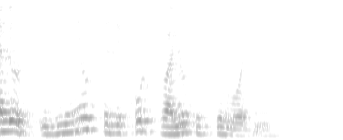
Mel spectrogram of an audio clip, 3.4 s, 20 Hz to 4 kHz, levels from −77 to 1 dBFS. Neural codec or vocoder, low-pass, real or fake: none; 3.6 kHz; real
